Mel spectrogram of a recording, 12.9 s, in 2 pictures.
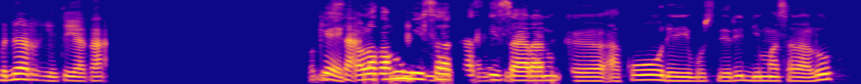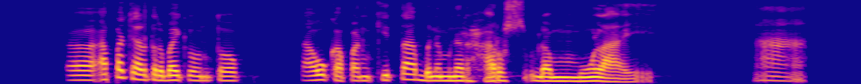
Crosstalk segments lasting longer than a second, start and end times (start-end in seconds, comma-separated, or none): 2.4-3.9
